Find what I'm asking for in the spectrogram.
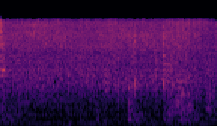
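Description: Chicken returned to a pan of aromatics for a sinigang-adobo fusion dish, frying with a steady bright sizzle as a utensil scrapes and stirs, two sharper clacks standing out near the end.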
